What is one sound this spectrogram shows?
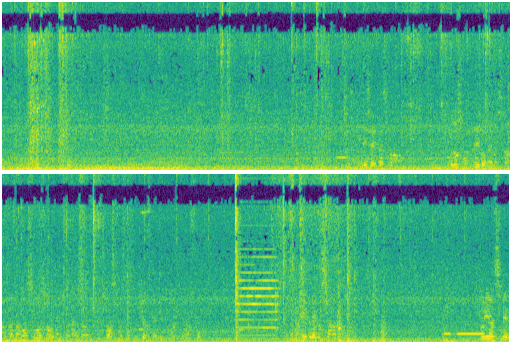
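A bus engine rumbles low and steady while driving.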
